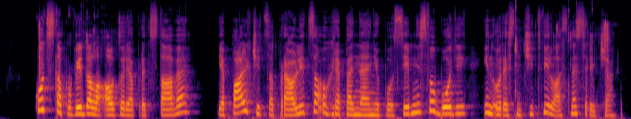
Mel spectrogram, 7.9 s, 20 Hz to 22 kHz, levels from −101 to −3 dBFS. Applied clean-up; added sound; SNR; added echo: neural mask model Resemble Enhance denoiser.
